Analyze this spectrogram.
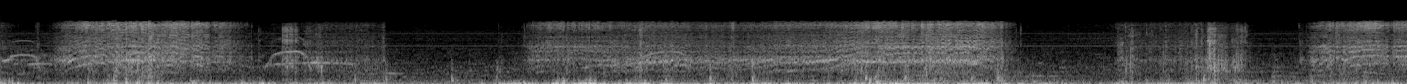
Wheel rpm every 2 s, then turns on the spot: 80, 50, 20, 70, 110, 20, 50.
2-4 10-12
